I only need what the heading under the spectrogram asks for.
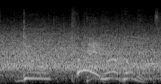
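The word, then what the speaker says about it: Dupri: Uh, Michael, it's pronounced Dri.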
